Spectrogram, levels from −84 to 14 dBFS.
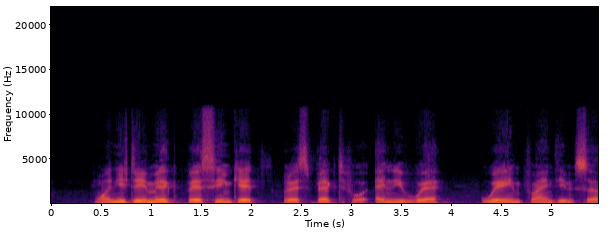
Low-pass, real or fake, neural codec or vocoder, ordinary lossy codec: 10.8 kHz; fake; codec, 16 kHz in and 24 kHz out, 0.8 kbps, FocalCodec, streaming, 65536 codes; none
